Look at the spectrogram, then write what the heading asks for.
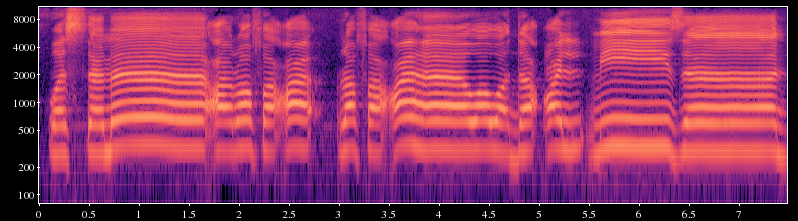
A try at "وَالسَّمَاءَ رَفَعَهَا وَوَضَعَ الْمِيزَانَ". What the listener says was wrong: اچھا بورڈ پہ دیکھیے, مد کو پورا کیجئے. مد کو آپ نے دیکھنا ہے بورڈ پہ, صحیح ہے, اور مد کو تھوڑا کھینچنا ہے, کم کھینچ رہے ہیں آپ. والسماء رفعها ووضع الميزان. اچھا آپ نے بتایا بھی تھا کہ مد متصل کو کتنا کھینچ کے پڑھتے ہیں, 2.5 الف. تو اب 2.5 الف کھینچنا بھی ہے پیارے بچے.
